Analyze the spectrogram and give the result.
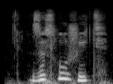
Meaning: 1. to deserve 2. to earn 3. to merit
- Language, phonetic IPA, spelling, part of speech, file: Russian, [zəsɫʊˈʐɨtʲ], заслужить, verb, Ru-заслужить.ogg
